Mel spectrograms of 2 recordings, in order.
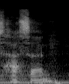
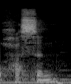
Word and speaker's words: Hassan: And yeah, they was basically, as you guys know, my name's Hassan, or Hassan, as my South Asian brothers out there would like to pronounce it.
